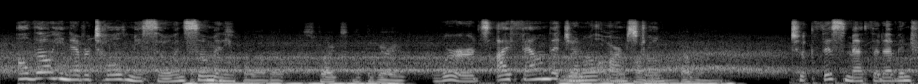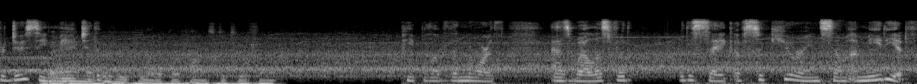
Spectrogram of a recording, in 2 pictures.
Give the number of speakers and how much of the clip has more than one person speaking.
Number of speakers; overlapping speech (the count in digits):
2, about 13%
